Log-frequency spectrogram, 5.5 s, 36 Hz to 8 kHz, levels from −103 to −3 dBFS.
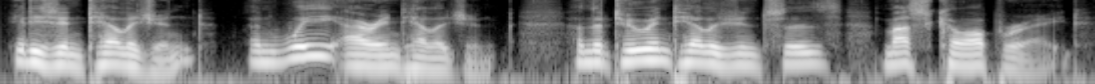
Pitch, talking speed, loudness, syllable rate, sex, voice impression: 130 Hz, 140 wpm, -17 LUFS, 6.1 syllables/s, male, masculine, adult-like, powerful, bright, clear, slightly raspy, intellectual, calm, friendly, reassuring, wild, lively, kind, light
